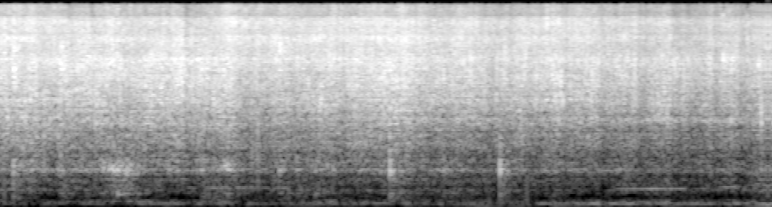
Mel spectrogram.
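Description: Potatoes fry in a pan as a Bengali vegetable and fish curry is being cooked, giving a steady, dense sizzle with a few faint stirring scrapes and no talking.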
